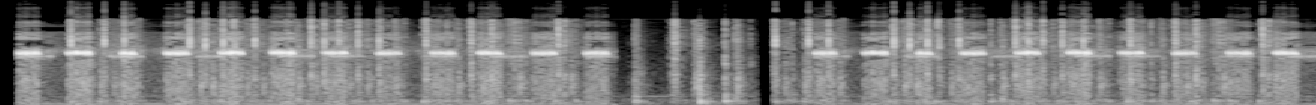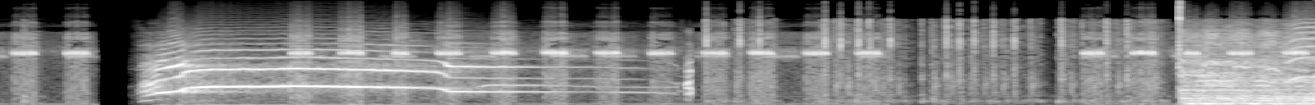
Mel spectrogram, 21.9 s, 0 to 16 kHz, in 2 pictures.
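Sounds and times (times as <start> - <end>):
loud rising wail: 20.8 - 21.9.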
